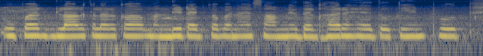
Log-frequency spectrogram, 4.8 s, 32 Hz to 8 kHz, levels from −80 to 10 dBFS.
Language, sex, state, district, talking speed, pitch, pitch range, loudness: Hindi, female, Madhya Pradesh, Umaria, 185 wpm, 230 Hz, 225-235 Hz, -15 LUFS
